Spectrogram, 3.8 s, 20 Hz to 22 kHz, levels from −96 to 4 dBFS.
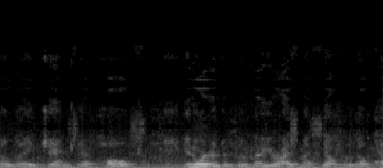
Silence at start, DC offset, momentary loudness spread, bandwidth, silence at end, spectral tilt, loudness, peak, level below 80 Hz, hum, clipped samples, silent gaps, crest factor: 0 s; under 0.1%; 15 LU; 12 kHz; 0 s; -7.5 dB/octave; -41 LUFS; -22 dBFS; -60 dBFS; none; under 0.1%; none; 20 dB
